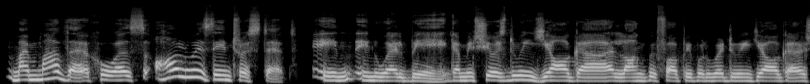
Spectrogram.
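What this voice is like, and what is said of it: Greek accent. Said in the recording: “as you can hear from my accent, you know, I wasn't born in this country. I was born in Athens, Greece.”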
